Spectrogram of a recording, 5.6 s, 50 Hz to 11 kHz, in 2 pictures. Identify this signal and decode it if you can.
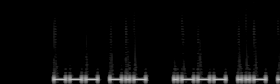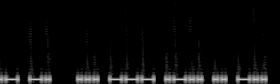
Morse code, heard as a keyed tone, about 30 wpm, 700 Hz. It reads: OK JUAN SOLID
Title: Practice QSO - Exchange 3 - More Info - 30wpm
